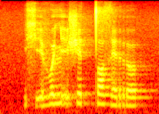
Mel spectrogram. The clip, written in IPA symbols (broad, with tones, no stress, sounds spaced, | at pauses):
xʲ ḛ˨ v ʊ˦ lʲ ḛ˦ ʃ ɪ˧ tː ɔ˧ z ɪ˨ r ʊ˨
